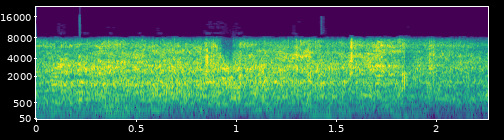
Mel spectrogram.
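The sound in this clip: A crowd cheers after a politician's joke, making a dense, steady roar of voices that stays loud and unbroken throughout.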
